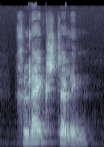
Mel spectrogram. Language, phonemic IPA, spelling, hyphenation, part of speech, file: Dutch, /ɣəˈlɛi̯kˌstɛ.lɪŋ/, gelijkstelling, ge‧lijk‧stel‧ling, noun, Nl-gelijkstelling.ogg
- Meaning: legal equality, legal emancipation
